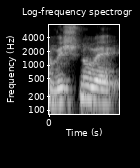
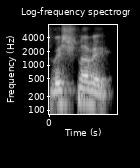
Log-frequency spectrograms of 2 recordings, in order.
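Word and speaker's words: विष्णवे: So it's not Vishnuve, it's Vishnave.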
